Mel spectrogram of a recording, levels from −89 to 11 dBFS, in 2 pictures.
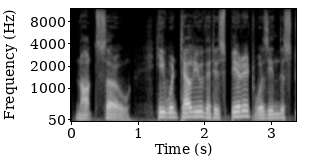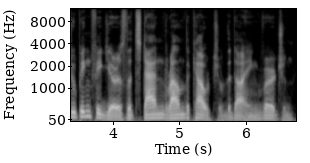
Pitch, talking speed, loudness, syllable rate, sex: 105 Hz, 205 wpm, -18 LUFS, 4.6 syllables/s, male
